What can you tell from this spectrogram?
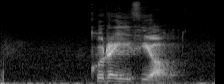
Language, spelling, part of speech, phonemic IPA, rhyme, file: Welsh, gwreiddiol, adjective / noun, /ˈɡwrei̯ðjɔl/, -ei̯ðjɔl, Cy-gwreiddiol.ogg
- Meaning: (adjective) original; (noun) 1. root, radical (an unmutated consonant) 2. root (fundamental note of a chord)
